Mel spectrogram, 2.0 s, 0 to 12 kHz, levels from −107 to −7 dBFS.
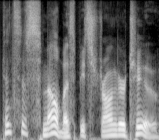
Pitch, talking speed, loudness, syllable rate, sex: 125 Hz, 210 wpm, -17 LUFS, 4.8 syllables/s, male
